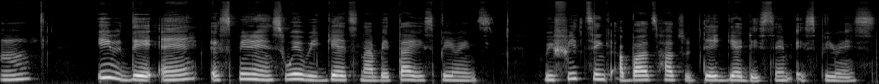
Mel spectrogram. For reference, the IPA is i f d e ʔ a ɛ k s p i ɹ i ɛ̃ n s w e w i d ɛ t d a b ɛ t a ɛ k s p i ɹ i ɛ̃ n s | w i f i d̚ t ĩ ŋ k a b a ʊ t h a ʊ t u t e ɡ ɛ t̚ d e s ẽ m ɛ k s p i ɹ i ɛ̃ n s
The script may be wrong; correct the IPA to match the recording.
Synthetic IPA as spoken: i f d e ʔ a ɛ k s p i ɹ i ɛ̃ n s w e w i ɡ ɛ t n a b ɛ t a ɛ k s p i ɹ i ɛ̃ n s | w i f i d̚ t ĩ ŋ k a b a ʊ t h a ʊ t u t e ɡ ɛ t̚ d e s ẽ m ɛ k s p i ɹ i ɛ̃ n s

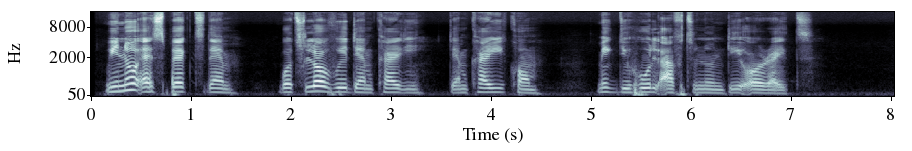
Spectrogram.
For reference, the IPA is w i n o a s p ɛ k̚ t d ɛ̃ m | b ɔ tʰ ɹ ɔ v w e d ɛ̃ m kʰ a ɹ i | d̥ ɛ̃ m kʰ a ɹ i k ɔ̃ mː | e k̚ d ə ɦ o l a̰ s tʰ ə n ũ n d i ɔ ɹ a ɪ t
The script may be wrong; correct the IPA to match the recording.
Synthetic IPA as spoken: w i n o ɛ s p ɛ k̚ t d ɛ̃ m | b ɔ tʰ l ɔ v w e d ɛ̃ m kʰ a ɹ i | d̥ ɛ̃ m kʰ a ɹ i kʰ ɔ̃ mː | e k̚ d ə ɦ o l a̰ f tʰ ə n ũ n d e ɔ ɹ a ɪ t

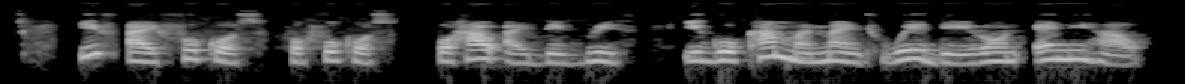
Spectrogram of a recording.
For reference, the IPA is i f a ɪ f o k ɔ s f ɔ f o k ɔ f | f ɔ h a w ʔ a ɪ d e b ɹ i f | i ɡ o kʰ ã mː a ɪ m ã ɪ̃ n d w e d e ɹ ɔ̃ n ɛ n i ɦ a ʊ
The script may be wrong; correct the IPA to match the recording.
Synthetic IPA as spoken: i f a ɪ f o k ɔ s f ɔ f o k ɔ s | f ɔ h a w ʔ a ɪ d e b ɹ i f | i ɡ o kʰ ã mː a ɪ m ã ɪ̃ n d w e d e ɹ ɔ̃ n ɛ n i ɦ a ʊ

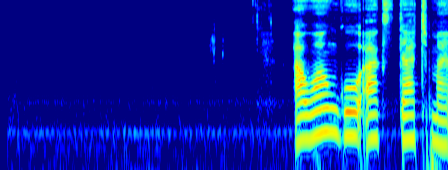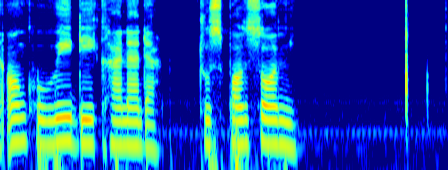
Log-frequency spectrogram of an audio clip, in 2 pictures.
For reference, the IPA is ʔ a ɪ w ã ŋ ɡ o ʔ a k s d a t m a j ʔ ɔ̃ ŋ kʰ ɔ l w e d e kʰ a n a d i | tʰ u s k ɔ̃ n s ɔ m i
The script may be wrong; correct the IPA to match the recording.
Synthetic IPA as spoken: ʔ a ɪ w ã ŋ ɡ o ʔ a k s d a t m a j ʔ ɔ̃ ŋ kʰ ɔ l w e d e kʰ a n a d a | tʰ u s p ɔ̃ n s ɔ m i

